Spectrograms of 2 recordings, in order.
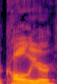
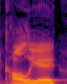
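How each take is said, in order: First: Said in the usual way. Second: French-style Collier ending in "ay"; French accent. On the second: Real, not acted. Host slipping into French for a fighter's name, French accent. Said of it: "his French accent there".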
